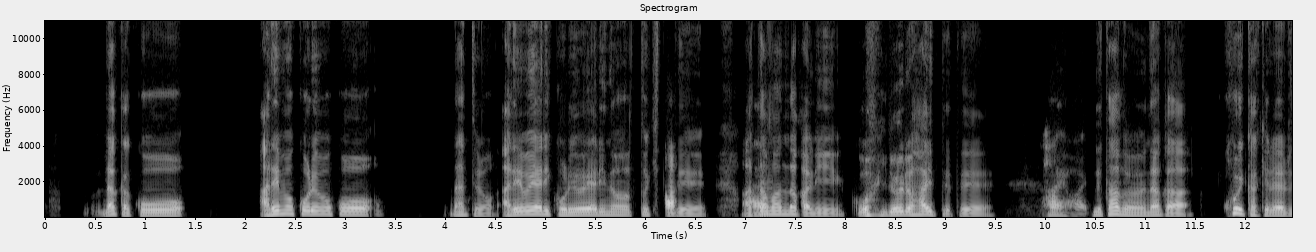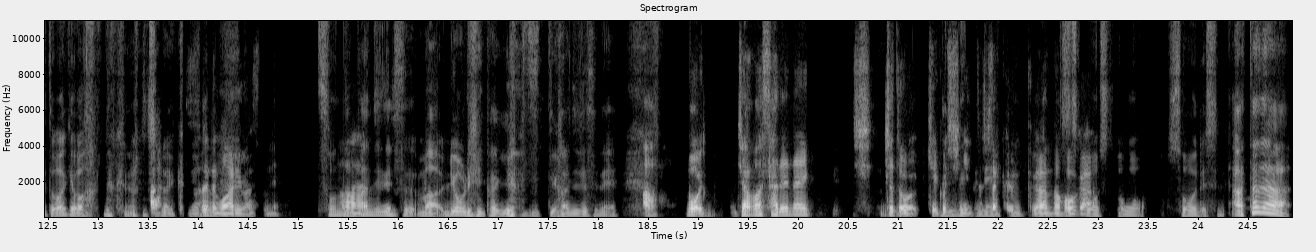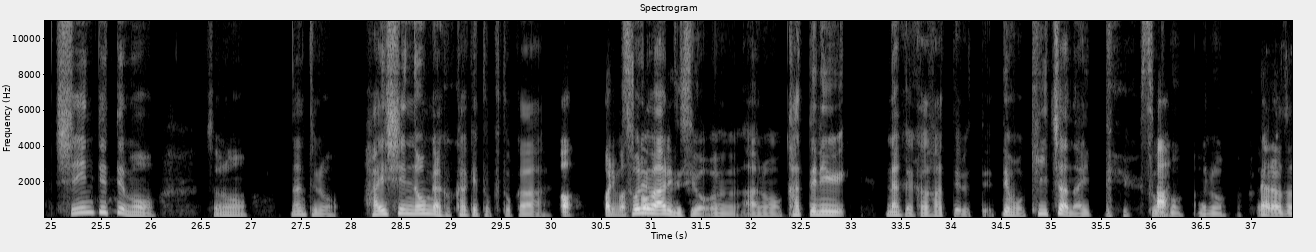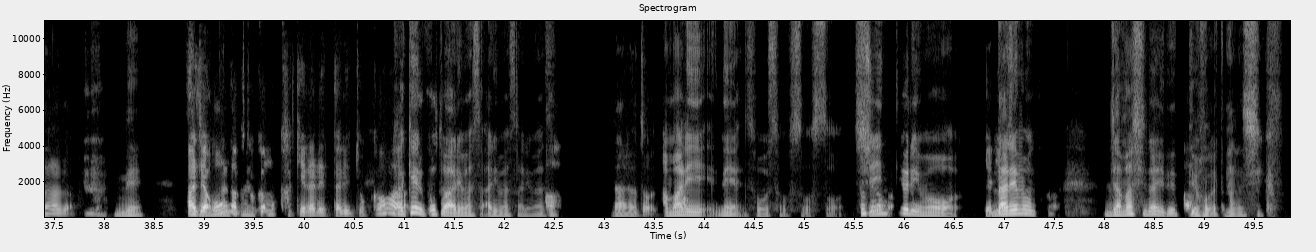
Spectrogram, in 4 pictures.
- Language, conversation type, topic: Japanese, podcast, 料理を作るときに、何か決まった習慣はありますか？
- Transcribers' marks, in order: laughing while speaking: "こう"; laughing while speaking: "わかんなくなるんじゃないかな"; laughing while speaking: "料理に限らず"; laughing while speaking: "ないっていう、その、あの"; chuckle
